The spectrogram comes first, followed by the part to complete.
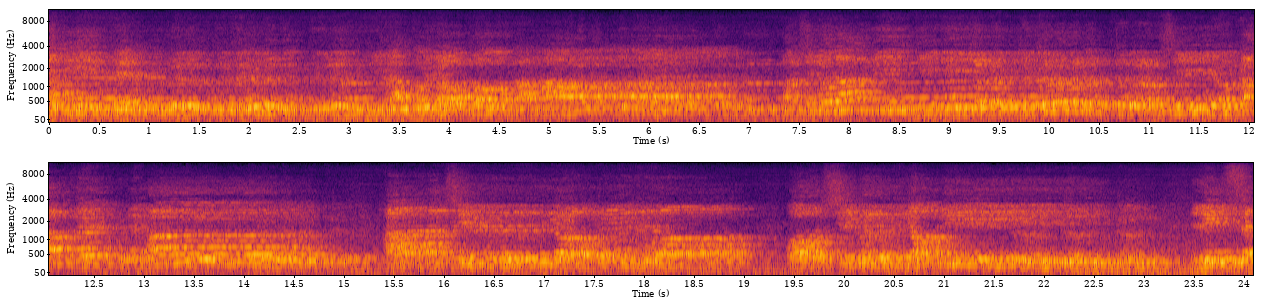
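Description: Male-voice choir of about a dozen singers singing in parts, with brief breaks between phrases about fifteen and nineteen seconds in.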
